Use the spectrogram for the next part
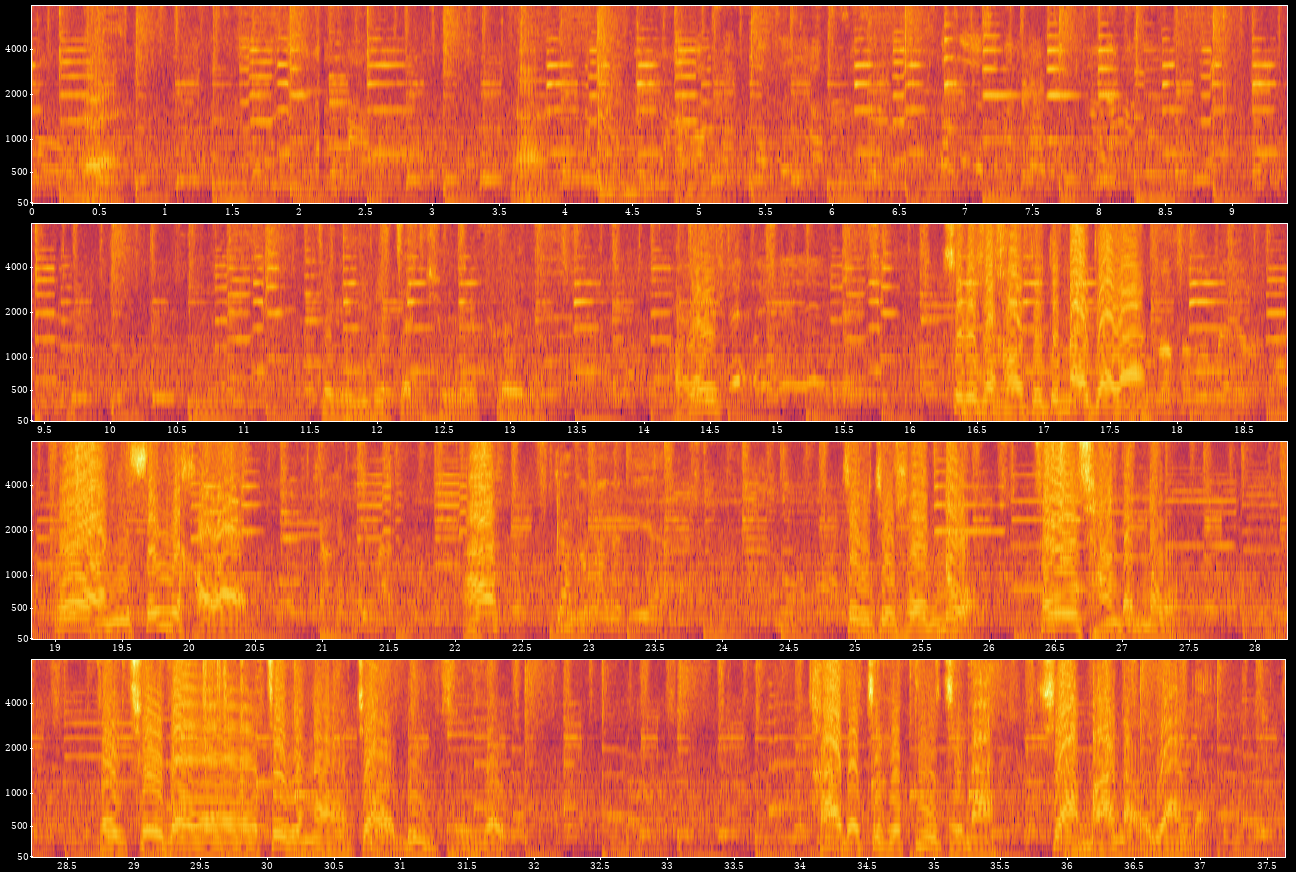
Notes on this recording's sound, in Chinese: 亲临亚洲最大石展上，现场教授翡翠淘货技能。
